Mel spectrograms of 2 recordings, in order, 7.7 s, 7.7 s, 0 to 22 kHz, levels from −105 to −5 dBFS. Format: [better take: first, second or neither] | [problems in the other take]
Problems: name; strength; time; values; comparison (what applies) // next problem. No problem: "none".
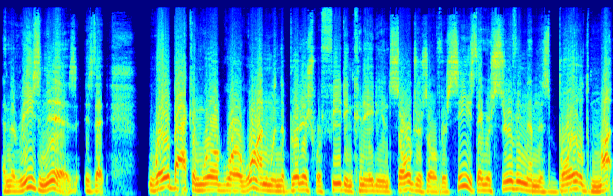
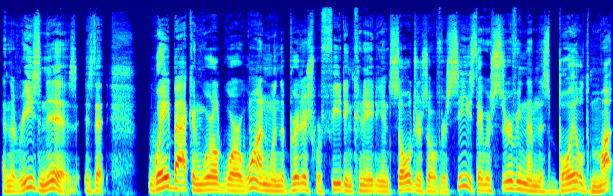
second | distortion; heavy; 18% of the sound clipped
